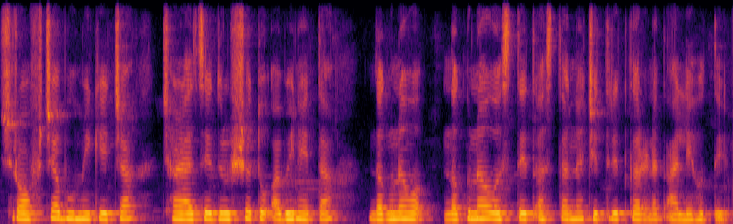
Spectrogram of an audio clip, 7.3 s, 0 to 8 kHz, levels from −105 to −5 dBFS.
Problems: constant background noise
